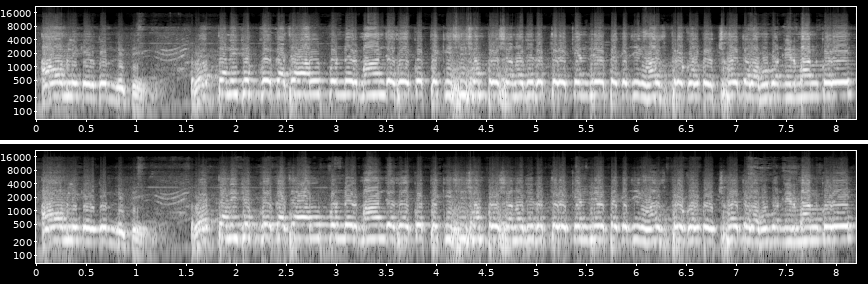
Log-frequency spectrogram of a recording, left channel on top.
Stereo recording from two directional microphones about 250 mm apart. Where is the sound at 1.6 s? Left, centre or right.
Left.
